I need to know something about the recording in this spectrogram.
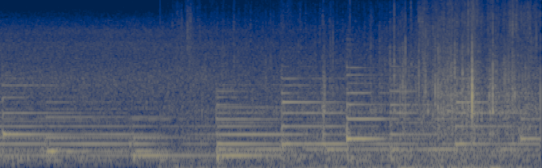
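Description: Background music of plucked acoustic guitar notes. A rustling hiss builds under it through the second half and is loudest near the end.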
